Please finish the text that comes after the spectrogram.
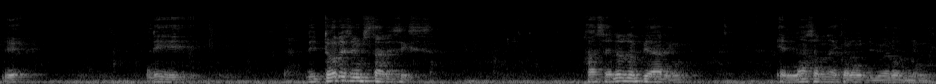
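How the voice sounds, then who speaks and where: A man with a Gambian accent, a council chairman, making a halting statement. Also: medium pitch, dark tone, roomy sound, distant mic, slight background noise, poor audio. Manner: halting, with restarts. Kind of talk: spoken statement to reporters.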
